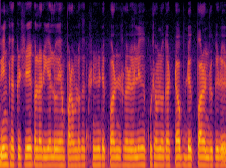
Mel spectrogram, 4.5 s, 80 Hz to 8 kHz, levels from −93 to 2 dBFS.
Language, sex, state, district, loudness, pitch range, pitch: Hindi, male, Bihar, Katihar, -18 LUFS, 135-140 Hz, 140 Hz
